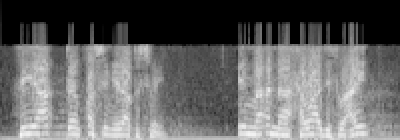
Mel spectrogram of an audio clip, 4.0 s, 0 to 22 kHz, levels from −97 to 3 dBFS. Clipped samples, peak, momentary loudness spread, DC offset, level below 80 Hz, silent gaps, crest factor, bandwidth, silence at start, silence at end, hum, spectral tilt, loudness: 0.6%; 0 dBFS; 10 LU; under 0.1%; -26 dBFS; none; 10 dB; 11 kHz; 0 s; 0 s; none; -7 dB/octave; -8 LUFS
